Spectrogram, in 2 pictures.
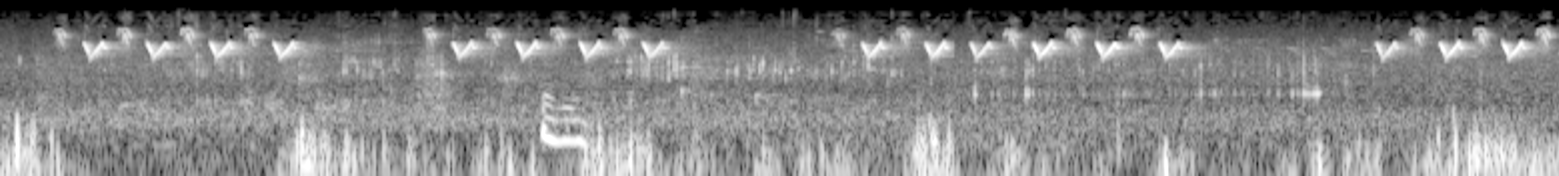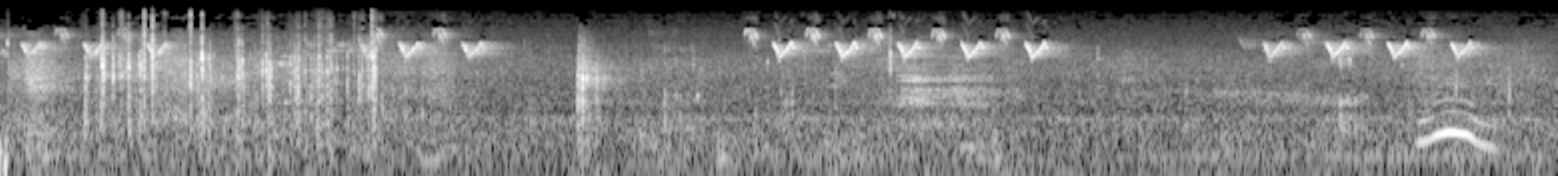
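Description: A small songbird singing the same short phrase of five or six quick, high notes over and over, every few seconds. Under it, low rumbling and handling noise in the first half, then a rustle about halfway through.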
